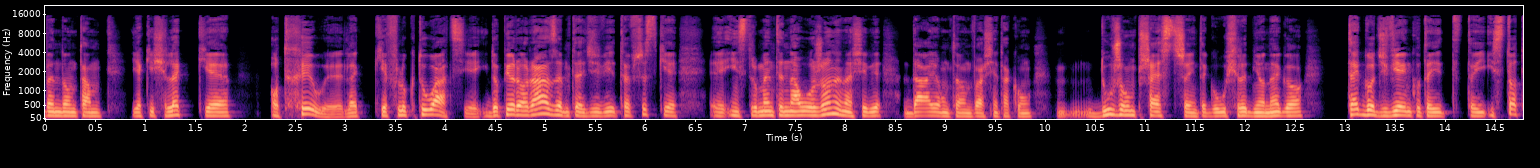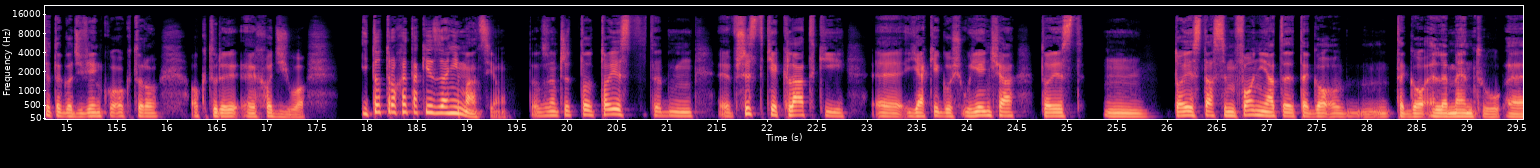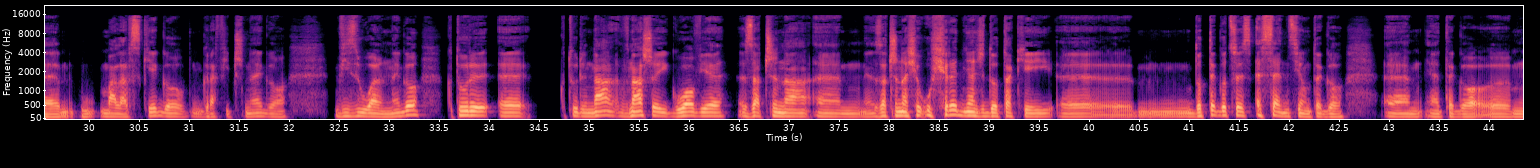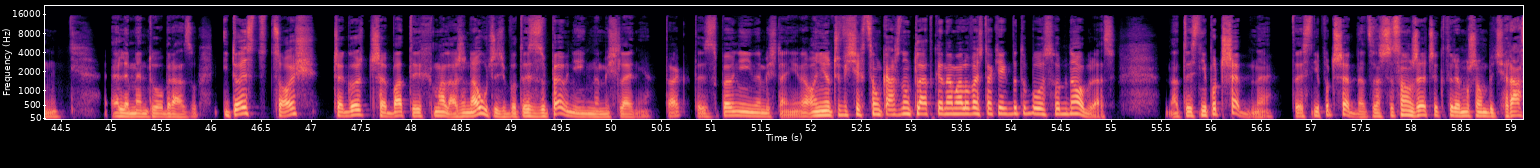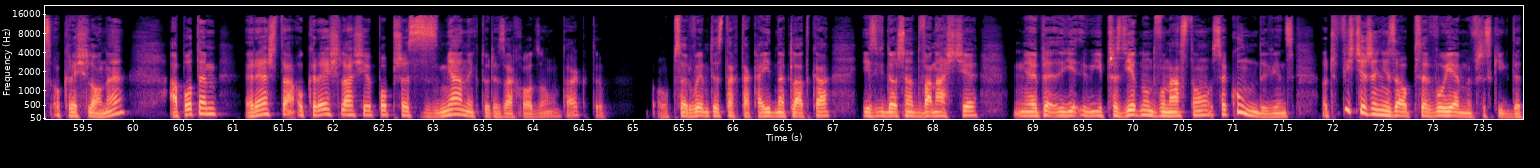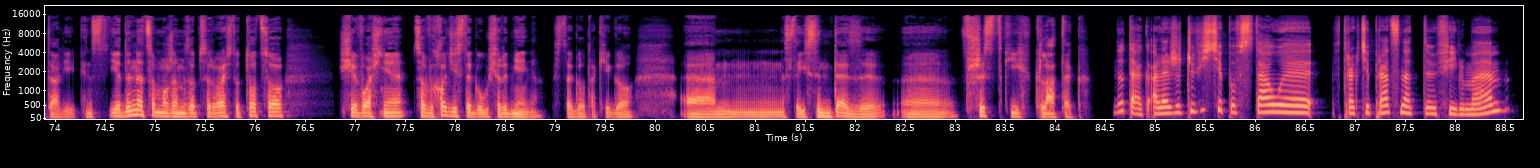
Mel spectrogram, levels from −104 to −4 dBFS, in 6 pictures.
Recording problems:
abrupt cut into speech; at the start

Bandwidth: 15 kHz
